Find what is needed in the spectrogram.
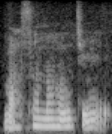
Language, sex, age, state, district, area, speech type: Odia, female, 60+, Odisha, Ganjam, urban, spontaneous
